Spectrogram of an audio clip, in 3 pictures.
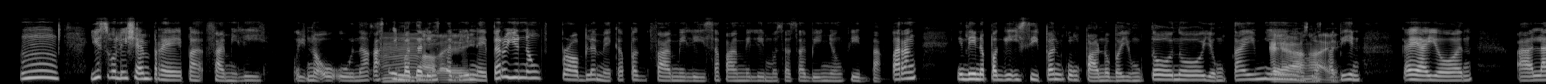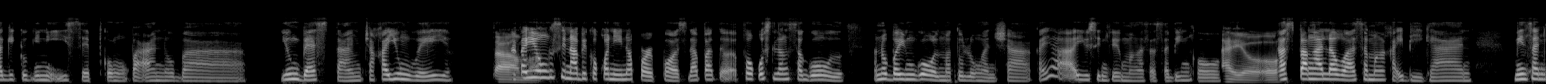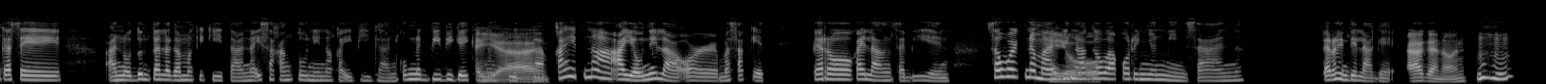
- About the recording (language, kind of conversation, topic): Filipino, podcast, Paano ka nagbibigay ng puna nang hindi nasasaktan ang loob ng kausap?
- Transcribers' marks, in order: other background noise; in English: "best time"; in English: "purpose"; in English: "goal"; in English: "goal"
